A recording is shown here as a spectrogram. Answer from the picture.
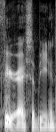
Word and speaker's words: Furiosa: The reason I knew about Mad Max before I'd seen like something like Furiosa was like other shows and movies, like Rick and Morty has like a whole like episode where they do the Thunderdome bit.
